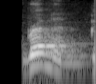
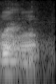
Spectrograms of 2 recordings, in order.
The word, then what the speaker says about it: Brennan: It's spelled M-E-J-I-A. Brennan. B-R-E-N-N-A-N. Not Brendan.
